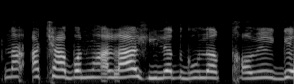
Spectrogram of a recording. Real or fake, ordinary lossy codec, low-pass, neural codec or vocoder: fake; none; none; codec, 16 kHz, 16 kbps, FunCodec, trained on Chinese and English, 50 frames a second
